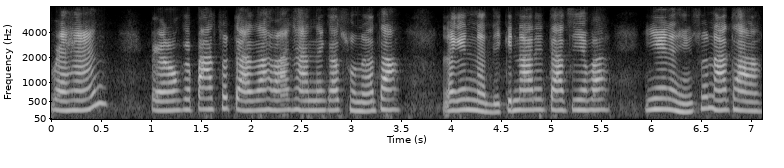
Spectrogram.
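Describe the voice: A female-sounding, cartoonish character voice talks high and fairly slowly. The background is quiet.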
